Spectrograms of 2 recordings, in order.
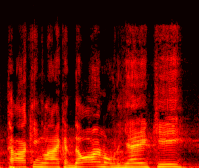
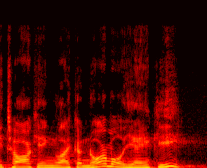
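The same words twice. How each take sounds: First: Exaggerated Yankee accent, pitched up. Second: Said in the usual way. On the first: Shown as a demonstration. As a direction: ham up a Yankee way of talking. Repeats phrase in put-on Yankee voice.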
